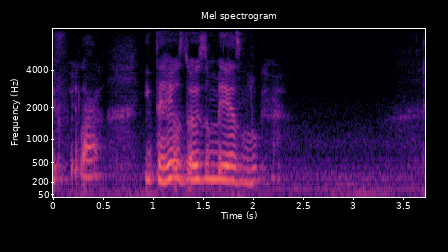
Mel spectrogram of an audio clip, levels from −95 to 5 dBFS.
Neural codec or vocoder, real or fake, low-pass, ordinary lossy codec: none; real; none; none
